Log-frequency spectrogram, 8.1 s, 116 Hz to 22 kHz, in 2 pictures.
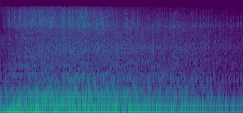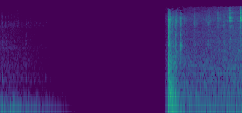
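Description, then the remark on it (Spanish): A car engine whirs steadily as the vehicle drives, automatically limited to no more than 50, its low rumble gradually fading to silence, then a sudden sharp burst of noise settles into a quieter hum. “ahora las multas te calibran el auto automáticamente. No puede ir a más de 50, ¿ves?”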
